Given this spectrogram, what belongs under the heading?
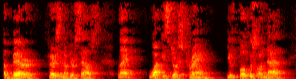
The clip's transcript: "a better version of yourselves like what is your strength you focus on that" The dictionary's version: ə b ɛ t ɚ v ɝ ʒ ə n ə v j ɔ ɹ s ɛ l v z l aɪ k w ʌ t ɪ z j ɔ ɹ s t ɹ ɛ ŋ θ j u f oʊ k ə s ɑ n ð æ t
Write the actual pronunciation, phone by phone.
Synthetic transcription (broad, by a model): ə b ɛ t ɚ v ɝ s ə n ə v j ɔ ɹ s ɛ l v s l aɪ k w ʌ t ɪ s j ɔ ɹ s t ɹ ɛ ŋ j u f oʊ k ə s ɑ n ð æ t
